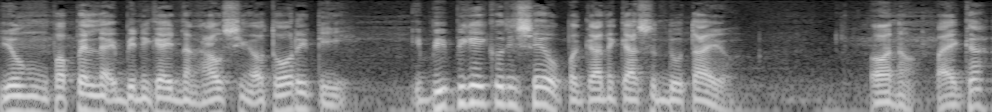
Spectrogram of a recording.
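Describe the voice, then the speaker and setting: An actor playing a firm, matter-of-fact man selling his small house in a radio drama, brisk and unbudging. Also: lowish voice, animated, sharp tone, slight background noise. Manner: brisk, plain-spoken, unbudging.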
